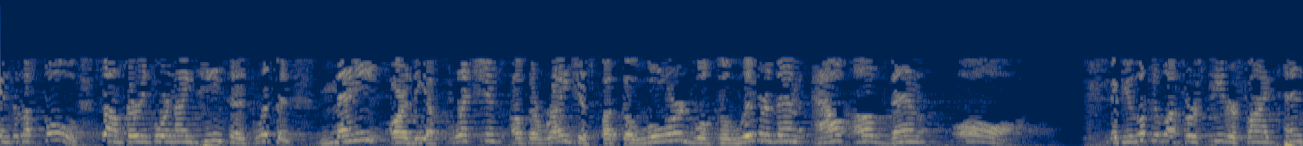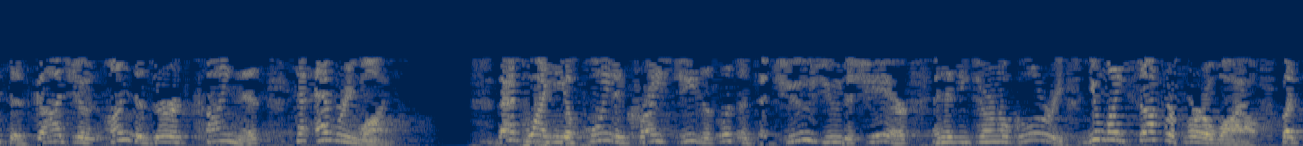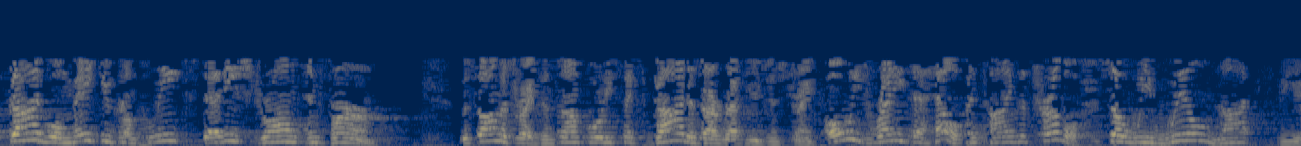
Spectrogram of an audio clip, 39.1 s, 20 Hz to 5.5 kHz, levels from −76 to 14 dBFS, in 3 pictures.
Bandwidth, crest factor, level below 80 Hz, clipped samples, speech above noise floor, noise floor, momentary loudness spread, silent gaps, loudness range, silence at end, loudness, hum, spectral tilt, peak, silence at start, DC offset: 3.5 kHz; 22 dB; -42 dBFS; under 0.1%; 38 dB; -63 dBFS; 9 LU; none; 5 LU; 0 s; -26 LUFS; none; -10 dB/octave; -2 dBFS; 0 s; under 0.1%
